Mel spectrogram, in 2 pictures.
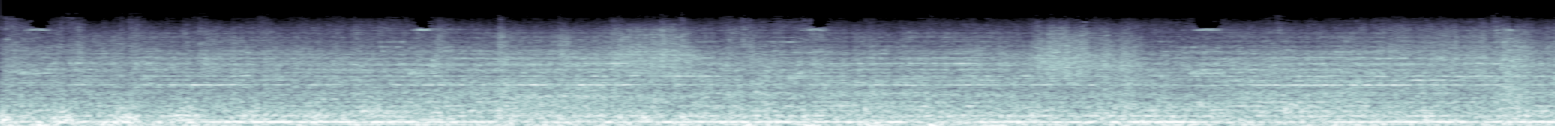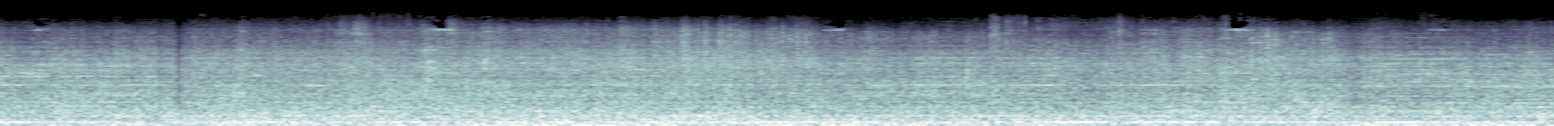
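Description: A freight train rumbles and rattles past close by.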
